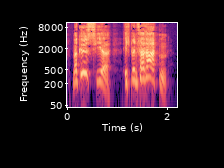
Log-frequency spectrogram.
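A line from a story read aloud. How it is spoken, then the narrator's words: Sick man calling out. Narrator (German): der Kranke rief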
